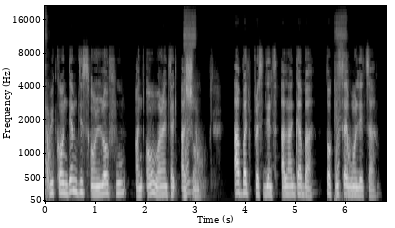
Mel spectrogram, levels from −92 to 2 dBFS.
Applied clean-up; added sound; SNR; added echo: neural mask model Resemble Enhance denoiser.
